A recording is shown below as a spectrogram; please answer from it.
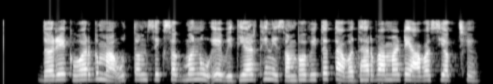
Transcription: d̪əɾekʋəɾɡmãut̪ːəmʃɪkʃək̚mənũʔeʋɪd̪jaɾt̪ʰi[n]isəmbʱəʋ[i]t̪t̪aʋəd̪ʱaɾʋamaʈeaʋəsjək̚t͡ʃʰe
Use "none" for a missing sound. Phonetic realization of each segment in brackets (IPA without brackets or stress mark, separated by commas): n, i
